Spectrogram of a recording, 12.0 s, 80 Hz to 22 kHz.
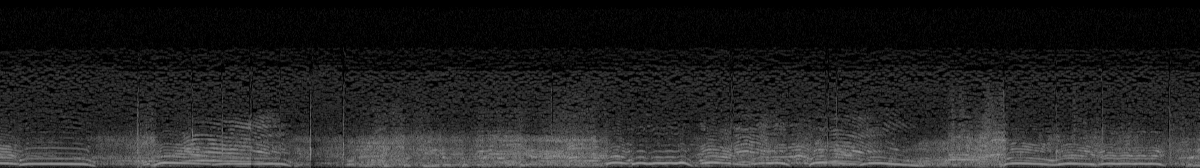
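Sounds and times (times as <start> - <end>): arena crowd hubbub: 0.0 - 12.0.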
